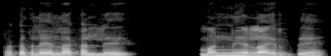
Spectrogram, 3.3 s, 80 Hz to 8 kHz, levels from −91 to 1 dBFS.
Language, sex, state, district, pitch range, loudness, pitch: Tamil, female, Karnataka, Chamarajanagar, 185-195 Hz, -21 LUFS, 190 Hz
